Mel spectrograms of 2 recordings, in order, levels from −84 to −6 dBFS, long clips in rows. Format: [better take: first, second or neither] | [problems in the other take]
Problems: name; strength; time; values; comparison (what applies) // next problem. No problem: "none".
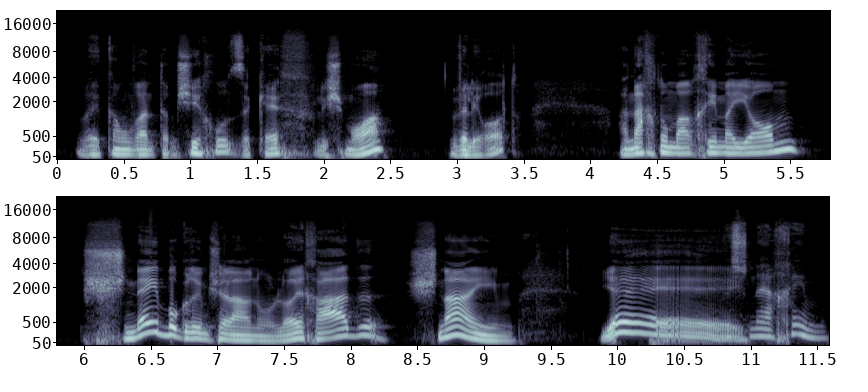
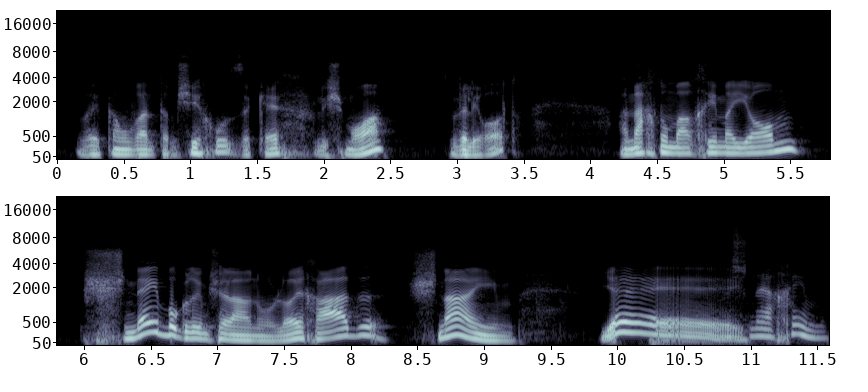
first | muffled; very; fading above 3.5 kHz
